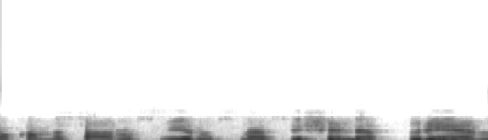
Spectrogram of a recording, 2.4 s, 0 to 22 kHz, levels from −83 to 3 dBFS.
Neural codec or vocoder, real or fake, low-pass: none; real; 7.2 kHz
